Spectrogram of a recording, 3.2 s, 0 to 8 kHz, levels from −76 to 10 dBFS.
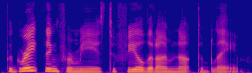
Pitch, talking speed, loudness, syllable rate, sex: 205 Hz, 250 wpm, -20 LUFS, 4.8 syllables/s, female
